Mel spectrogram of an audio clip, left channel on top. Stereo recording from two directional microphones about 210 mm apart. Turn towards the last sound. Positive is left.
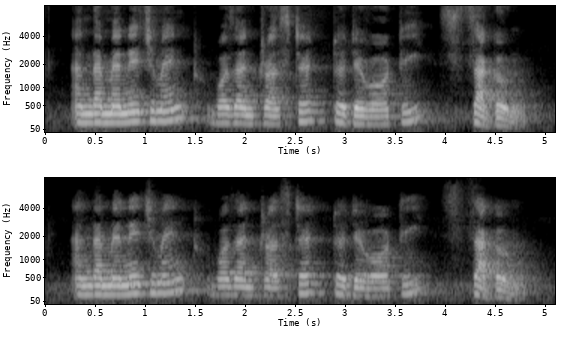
turn(degrees=65)  # may be behind; listen again after turning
